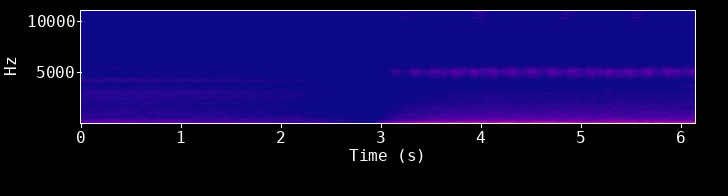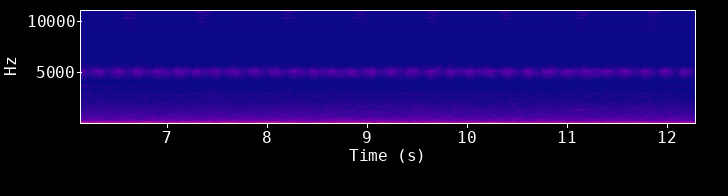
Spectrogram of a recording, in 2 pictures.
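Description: Insects chirping in a steady, evenly pulsing high trill over a low outdoor rumble. It cuts in suddenly about three seconds in, after a quiet start.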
